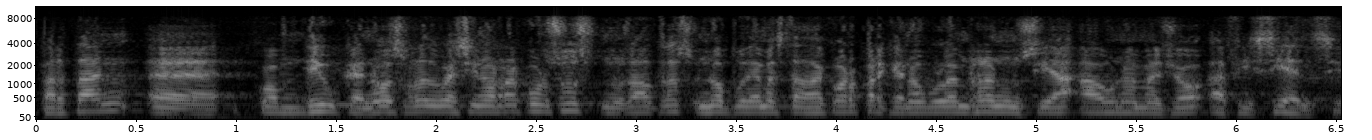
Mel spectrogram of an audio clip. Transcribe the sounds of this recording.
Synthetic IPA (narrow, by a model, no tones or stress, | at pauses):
pəɾt̪anɛkɔmd̪iwkənoəzrəðuɛʃinəlˠrəkuɾsuznuzalˠt̪ɾəznopuðɛməst̪aðəkɔɾt̪̚pəɾkɛnoβulɛmrənunsiaʔəunəməʒoʔəfisiɛnsiə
